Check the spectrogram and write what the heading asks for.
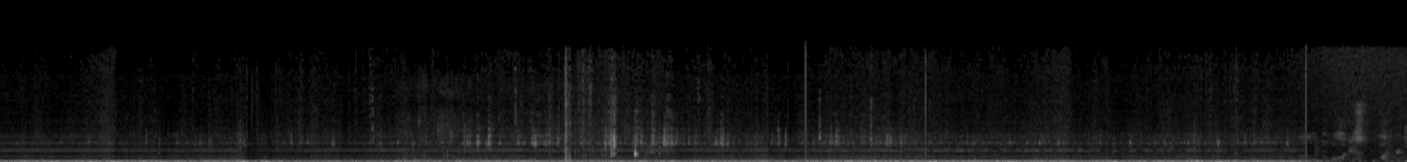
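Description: Low, steady rumble of a car heard from inside the cabin, with a couple of light clicks about halfway through.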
